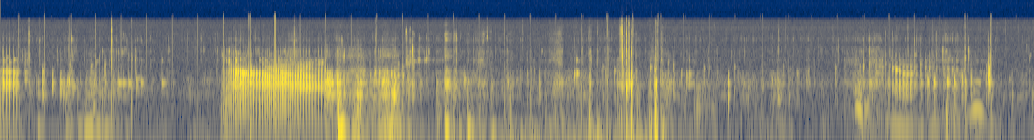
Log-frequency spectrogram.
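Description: Muffled underwater gurgling and bubbling picked up by a camera in its waterproof housing, with many sharp clicks and knocks. A louder gurgling rush comes about two seconds in, and a few dull thumps follow around the middle.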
